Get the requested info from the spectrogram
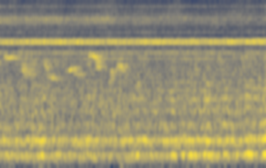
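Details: Apis cerana bees buzzing while honey is harvested from their old-style box hive with a used asbestos lid; short stretch of steady, dense droning with a persistent high whine and faint chirps near the start.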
